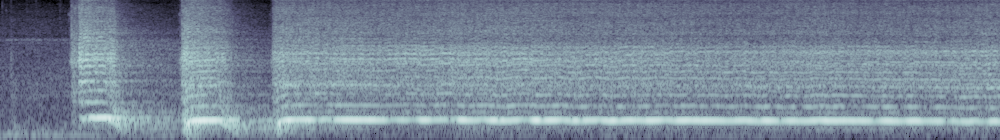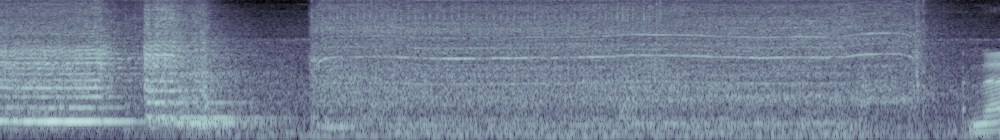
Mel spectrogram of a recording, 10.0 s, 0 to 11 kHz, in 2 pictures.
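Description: Cordless drill turning a 24-inch auger bit as it bores a hole: two short trigger blips, then the motor runs under load with a steady whine for about four seconds. After a brief burst it carries on at a lower, steadier whir until just before the end.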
